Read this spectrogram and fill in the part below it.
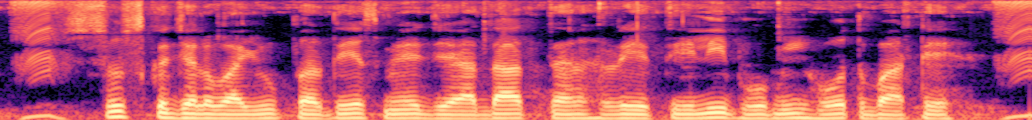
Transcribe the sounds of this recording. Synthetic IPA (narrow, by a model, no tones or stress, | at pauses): sʊskd͡ʒəlwaːjupəɾd̪eːsmẽzjaːd̪at̪əɾɾeːt̪eːlibʱuːmiɦoːt̪baːʈʰeː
